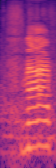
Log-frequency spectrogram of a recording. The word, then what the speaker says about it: Fnarf: Fnarf rhymes with barf.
